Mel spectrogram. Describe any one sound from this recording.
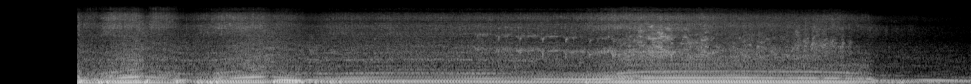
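A car engine revs loudly and roars.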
